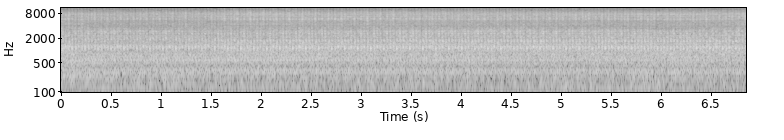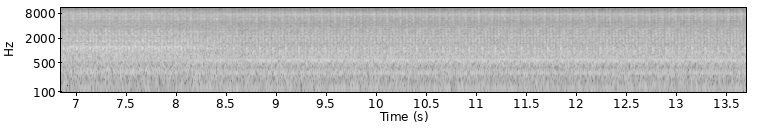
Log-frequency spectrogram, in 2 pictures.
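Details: Hyundai ix35 CRDi 136 hp diesel, cold idle at -1°C after sitting half a day: fast, even light metallic clatter, about four ticks a second; owner suspects hydraulic lifters or chain tensioner, cause not pinned down.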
